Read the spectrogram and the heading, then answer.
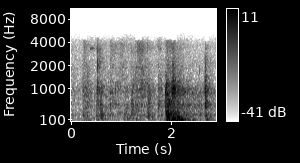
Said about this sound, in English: Uh-huh. Here, I'll get the door. All right.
